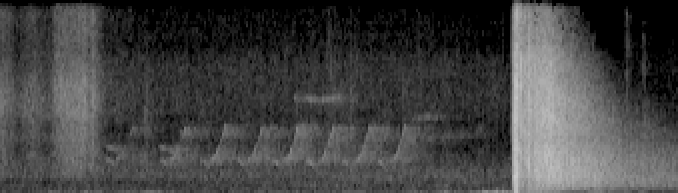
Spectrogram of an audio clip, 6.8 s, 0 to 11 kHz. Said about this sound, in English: I'll do 4 rounds in each particular handgun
